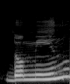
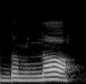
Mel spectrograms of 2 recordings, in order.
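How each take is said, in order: First: "Domino" stressed on MI; "Domino" with a weak final o; stress on middle syllable. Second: "dominó" stressed on an open final NÓ; "dominó" with the weight at the end; stress on final syllable. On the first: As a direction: lean on the MI of "Domino". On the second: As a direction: land on a wide open ó in "dominó". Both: Shown as a demonstration. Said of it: "Tá vendo a diferença?".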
